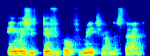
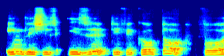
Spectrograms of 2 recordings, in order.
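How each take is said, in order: First: Stress-timed, with contractions and lengthened stressed words in "English is difficult for me to understand"; natural English rhythm. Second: Even syllable-timed delivery; Japanese-style timing. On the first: Teacher modelling the target rhythm for students. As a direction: reduce the weak syllables and lengthen the stressed words. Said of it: "I want to be speaking more like this".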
